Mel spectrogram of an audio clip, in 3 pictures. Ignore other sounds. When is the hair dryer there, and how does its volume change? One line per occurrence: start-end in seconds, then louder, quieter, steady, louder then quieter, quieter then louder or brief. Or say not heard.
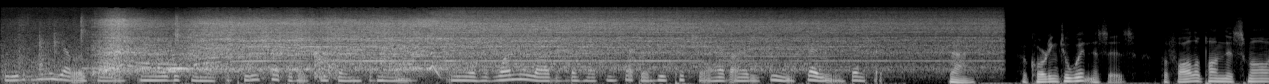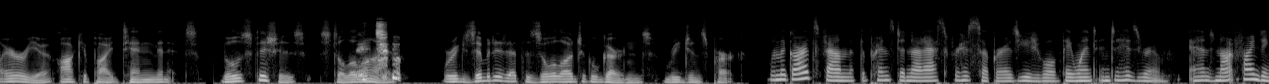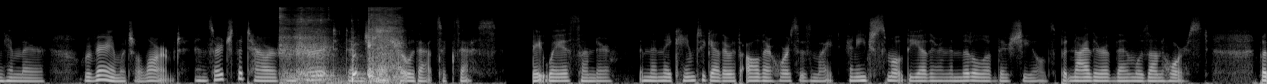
0.0-10.1 quieter.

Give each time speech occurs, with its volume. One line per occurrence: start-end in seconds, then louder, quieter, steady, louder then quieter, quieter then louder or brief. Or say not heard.
0.0-38.0 steady.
